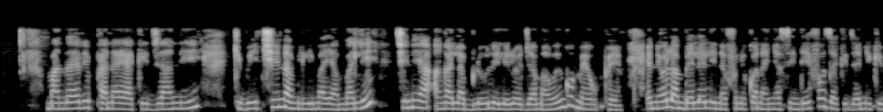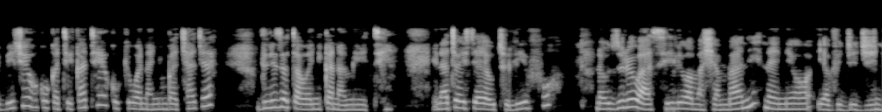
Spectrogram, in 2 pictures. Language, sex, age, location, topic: Swahili, female, 18-24, Nairobi, government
